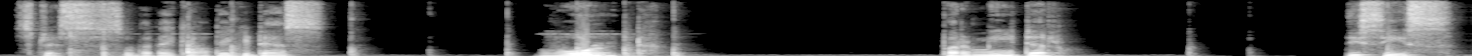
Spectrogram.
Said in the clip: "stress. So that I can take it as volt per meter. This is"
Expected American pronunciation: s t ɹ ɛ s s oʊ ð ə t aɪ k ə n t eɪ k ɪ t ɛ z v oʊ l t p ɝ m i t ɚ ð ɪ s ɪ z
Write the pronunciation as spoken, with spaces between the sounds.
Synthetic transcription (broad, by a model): s t ɹ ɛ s s oʊ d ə t aɪ k ə n t eɪ k ɪ t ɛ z v oʊ l t p ɝ m i t ɚ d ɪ s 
